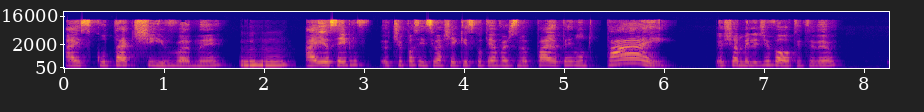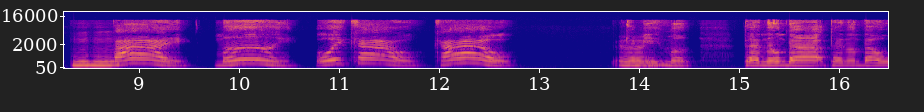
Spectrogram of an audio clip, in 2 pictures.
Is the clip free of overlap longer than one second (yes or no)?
yes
